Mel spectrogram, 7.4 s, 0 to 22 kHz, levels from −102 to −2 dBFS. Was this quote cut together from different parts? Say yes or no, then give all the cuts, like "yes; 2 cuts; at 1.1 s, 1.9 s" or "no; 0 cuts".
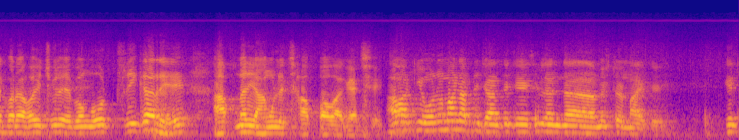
yes; 1 cut; at 3.8 s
